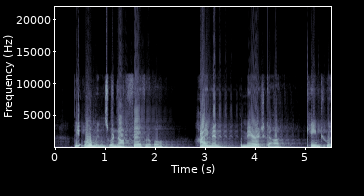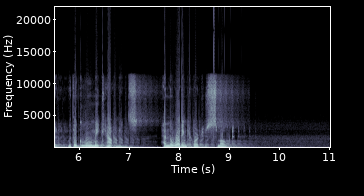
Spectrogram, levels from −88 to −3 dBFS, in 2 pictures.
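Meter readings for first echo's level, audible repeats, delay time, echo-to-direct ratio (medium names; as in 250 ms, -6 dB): -15.0 dB, 5, 113 ms, -13.0 dB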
